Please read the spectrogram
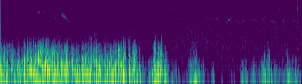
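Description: Wind buffeting the microphone: a low rumble that stops about three seconds in, then returns in a few short gusts.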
